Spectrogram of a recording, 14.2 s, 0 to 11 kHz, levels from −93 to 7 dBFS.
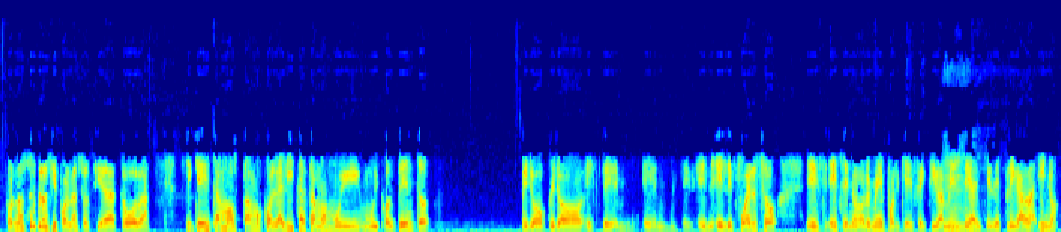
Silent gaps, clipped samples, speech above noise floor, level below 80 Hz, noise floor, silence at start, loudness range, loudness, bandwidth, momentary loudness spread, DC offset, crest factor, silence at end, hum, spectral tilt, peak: none; under 0.1%; 26 dB; -52 dBFS; -49 dBFS; 0.1 s; 3 LU; -23 LUFS; 8 kHz; 11 LU; under 0.1%; 16 dB; 0.05 s; none; -7 dB/octave; -6 dBFS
